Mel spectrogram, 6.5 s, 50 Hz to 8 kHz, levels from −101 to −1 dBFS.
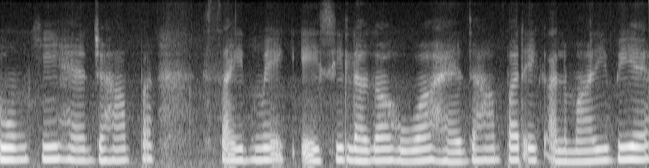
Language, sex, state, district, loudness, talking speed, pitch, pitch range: Hindi, female, Bihar, Patna, -16 LUFS, 165 wpm, 200 Hz, 195-210 Hz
